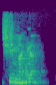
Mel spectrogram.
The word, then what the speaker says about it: Schumacher: Also, I'd just like to say how you said Shoemaker instead of Schumacher. Just wanted to throw that out there. – I said that intentionally because there's no C in it. It's Schumacher. – It's pronounced Schumacher.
